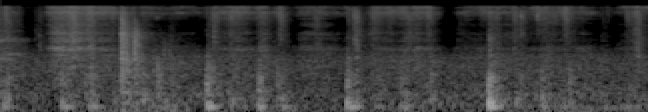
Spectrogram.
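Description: Stockinged feet shuffling sideways on a wooden floor in a small room, landing with about four soft low thuds spaced just over a second apart.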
